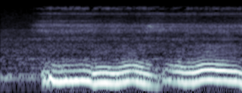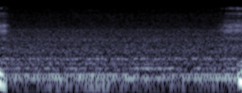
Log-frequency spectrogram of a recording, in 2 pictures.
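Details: Person recording their own heavy snoring during sleep: a long, loud, deep rumbling snore on one breath, then a quiet pause as the next begins; very loud snoring.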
